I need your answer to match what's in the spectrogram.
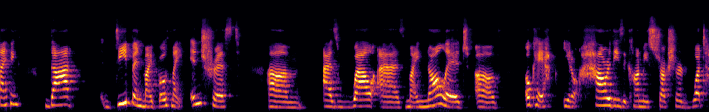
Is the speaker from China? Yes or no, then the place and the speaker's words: yes; China; also born or lived in United States; So I was born in China. I grew up between China and the US in my childhood.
